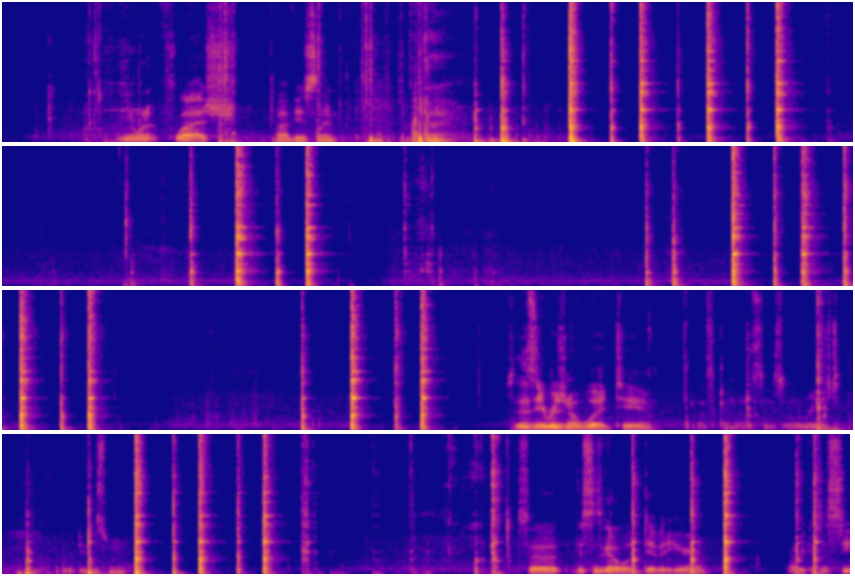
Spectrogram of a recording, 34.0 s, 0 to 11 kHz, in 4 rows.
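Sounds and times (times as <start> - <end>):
hammer tapping brass rivet: 4.8 - 8.0, 15.0 - 18.1.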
